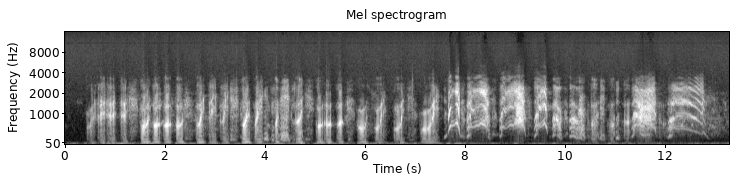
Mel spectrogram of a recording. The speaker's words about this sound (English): A pig.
